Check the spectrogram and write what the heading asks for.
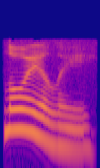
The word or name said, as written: loyally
